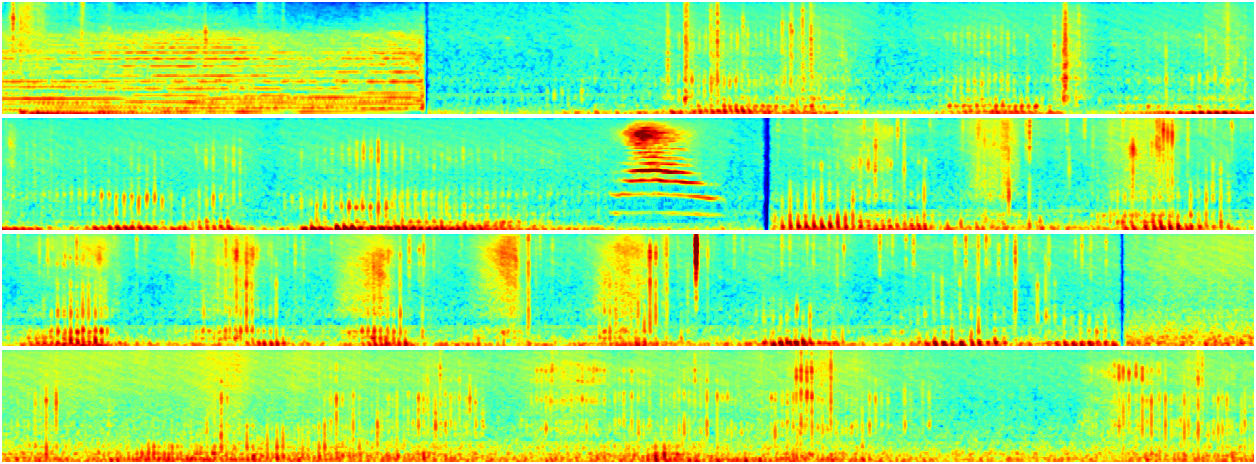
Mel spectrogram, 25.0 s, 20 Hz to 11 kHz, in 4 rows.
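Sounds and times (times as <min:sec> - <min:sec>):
cat purring: 0:03.0 - 0:18.2, 0:18.8 - 0:25.0
cat short pitched call: 0:09.3 - 0:09.9.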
